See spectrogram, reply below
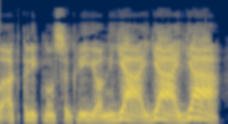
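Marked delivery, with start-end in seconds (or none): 1.1-2.2 loud, arrogant yell; defiant shout. A narrator's reading. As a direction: taunt them defiantly. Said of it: "выкрикнул ... с самой вызывающей надменностью". (вызывающий выкрик)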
